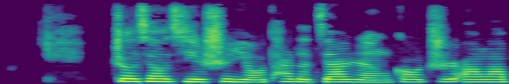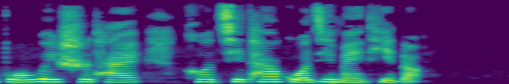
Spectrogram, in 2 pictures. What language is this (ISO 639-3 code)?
zho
